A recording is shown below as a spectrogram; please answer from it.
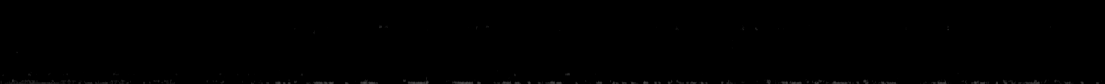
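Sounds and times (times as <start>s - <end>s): faint high-pitched chirping: 0.0s - 11.0s.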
